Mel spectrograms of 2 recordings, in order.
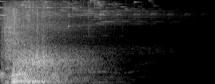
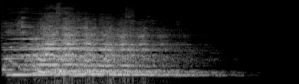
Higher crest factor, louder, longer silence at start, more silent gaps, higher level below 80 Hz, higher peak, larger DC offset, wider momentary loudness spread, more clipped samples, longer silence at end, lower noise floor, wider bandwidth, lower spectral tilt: about the same, 18 dB vs 16 dB; first, -15 LUFS vs -18 LUFS; about the same, 0 s vs 0 s; neither; first, -38 dBFS vs -64 dBFS; first, 0 dBFS vs -6 dBFS; neither; first, 23 LU vs 19 LU; neither; second, 0.6 s vs 0.85 s; second, -55 dBFS vs -61 dBFS; about the same, over 20 kHz vs 18.5 kHz; first, -3.5 dB/octave vs 0.5 dB/octave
